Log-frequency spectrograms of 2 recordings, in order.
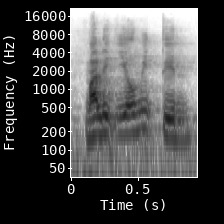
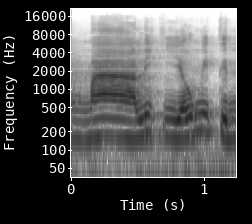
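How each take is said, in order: First: The vowel after the m is short. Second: The vowel after the m is long.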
